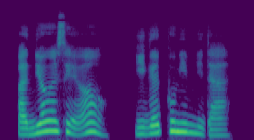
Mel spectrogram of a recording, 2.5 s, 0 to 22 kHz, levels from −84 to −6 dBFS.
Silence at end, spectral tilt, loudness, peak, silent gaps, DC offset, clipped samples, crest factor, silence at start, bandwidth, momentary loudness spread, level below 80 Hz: 0.25 s; -5 dB/octave; -33 LUFS; -20 dBFS; 1.09-1.34 s; under 0.1%; under 0.1%; 14 dB; 0.2 s; 14.5 kHz; 12 LU; -78 dBFS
